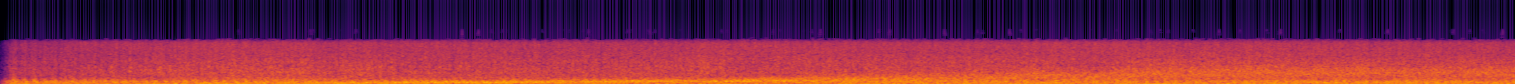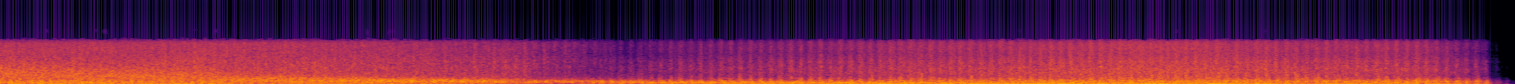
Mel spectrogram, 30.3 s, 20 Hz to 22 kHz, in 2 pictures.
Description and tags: Hovering terror
I had some white noise and added a chop from some trial software Sony Soundforge 9 I think.
SoI tried to emulate, purely from imagination, a hovering special forces chopper and the terror it might induce if it was hanging off the side of some house where you might be trying to hide fearing for your life
computer-generated, electroinic-emulation, Synthetic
